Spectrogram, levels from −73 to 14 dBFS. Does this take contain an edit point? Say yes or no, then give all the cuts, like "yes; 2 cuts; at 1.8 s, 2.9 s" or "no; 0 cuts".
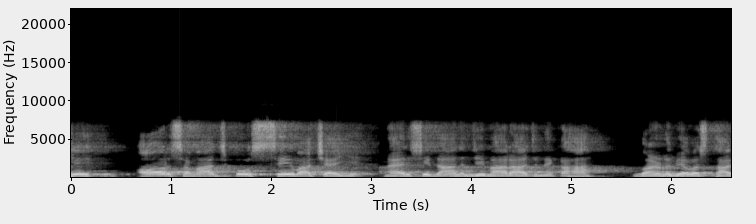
yes; 1 cut; at 3.1 s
